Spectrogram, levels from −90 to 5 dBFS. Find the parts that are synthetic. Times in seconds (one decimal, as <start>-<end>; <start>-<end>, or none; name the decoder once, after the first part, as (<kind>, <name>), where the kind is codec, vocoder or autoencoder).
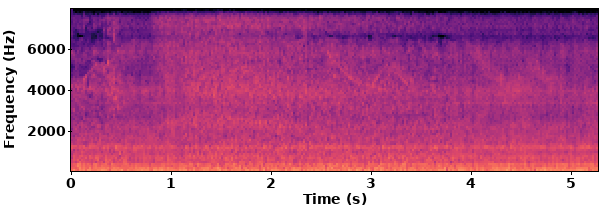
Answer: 0.5-1.1 (vocoder, Vocos); 3.8-5.3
